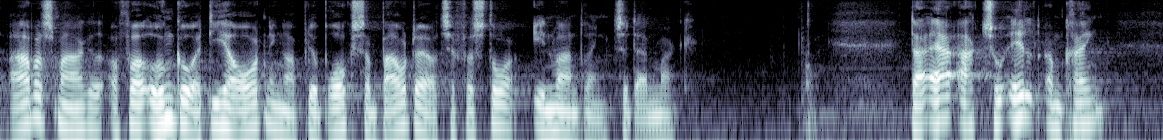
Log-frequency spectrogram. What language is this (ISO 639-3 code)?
dan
